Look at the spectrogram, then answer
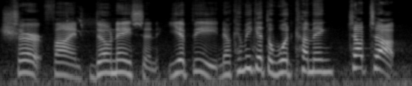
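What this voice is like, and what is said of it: Strong French-German accent. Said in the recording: “very prominent French-German dialect”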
